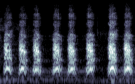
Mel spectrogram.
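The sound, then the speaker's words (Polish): A Cane Corso guard dog, one of the three-year-old siblings Axel and Angel, barks about eight times in a quick, steady rhythm, loud, with a brief pause before the last couple of barks. No one speaks. “To są pana, Cane Corso.”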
